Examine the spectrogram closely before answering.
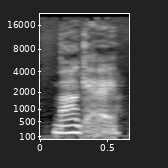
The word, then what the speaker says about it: maguey: Oh, I love a pronunciation. I like to not have to guess because I'm always guessing wrong. Maguey.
